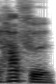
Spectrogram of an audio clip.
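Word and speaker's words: ハーフ: And then when we say hafu, that's the Japanese pronunciation of half.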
